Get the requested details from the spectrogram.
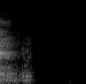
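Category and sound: human body sound, cough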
